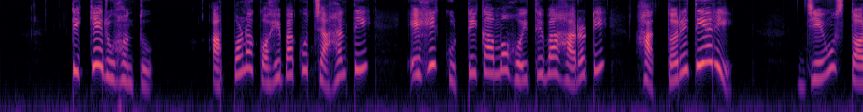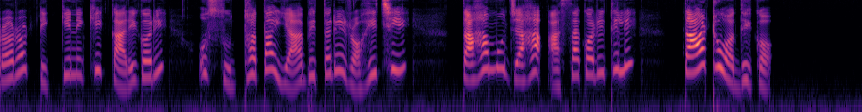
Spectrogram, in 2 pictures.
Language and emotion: Odia, surprised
